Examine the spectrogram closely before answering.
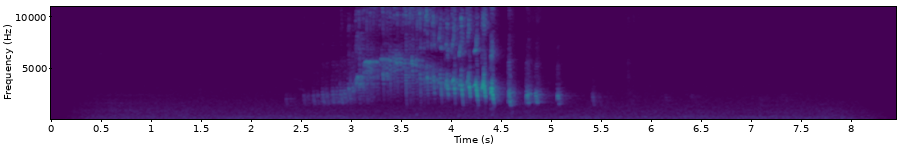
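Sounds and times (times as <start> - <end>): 
Common blackbird calling: 2.3 - 6.5.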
